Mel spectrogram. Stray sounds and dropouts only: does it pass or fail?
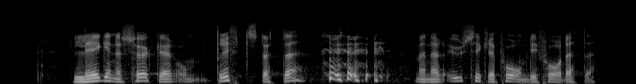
fail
